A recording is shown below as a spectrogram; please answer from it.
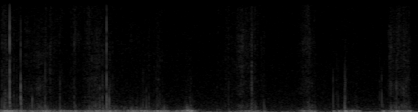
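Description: Long nails tap and scratch the top sheets of a stack of flat beeswax-coated cotton wraps. The result is a quiet, dull patter of soft taps over a low, continuous scratching rustle, with a few brief high clicks.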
